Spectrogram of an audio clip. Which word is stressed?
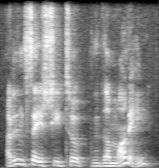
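took. The emphasis is on the word 'took'.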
